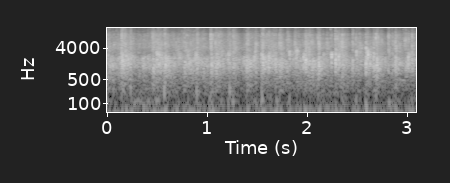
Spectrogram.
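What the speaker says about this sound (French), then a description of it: "Tu peux acclamer plus fort que ça." A church congregation applauds and cheers during a preaching service, a dense, steady wash of clapping from a large crowd that carries on for several seconds without letting up.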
